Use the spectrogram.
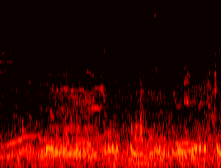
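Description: Pigeons of a good bloodline, including a set breeding pair, coo in a steady low throaty stream, close by and moderately loud, with soft background noise and no talk.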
